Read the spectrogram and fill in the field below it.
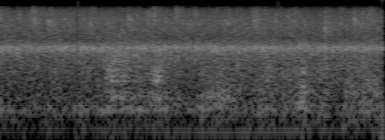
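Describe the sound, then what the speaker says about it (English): Rain falls steadily with low, distant thunder rumbling through it. The whole storm is faint and wash-like, heard from indoors with no talking. "I think that's thunder."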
